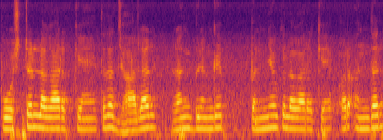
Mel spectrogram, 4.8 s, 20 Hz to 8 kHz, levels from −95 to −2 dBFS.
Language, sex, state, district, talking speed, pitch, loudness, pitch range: Hindi, male, Bihar, Madhepura, 185 wpm, 195 Hz, -17 LUFS, 185-210 Hz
